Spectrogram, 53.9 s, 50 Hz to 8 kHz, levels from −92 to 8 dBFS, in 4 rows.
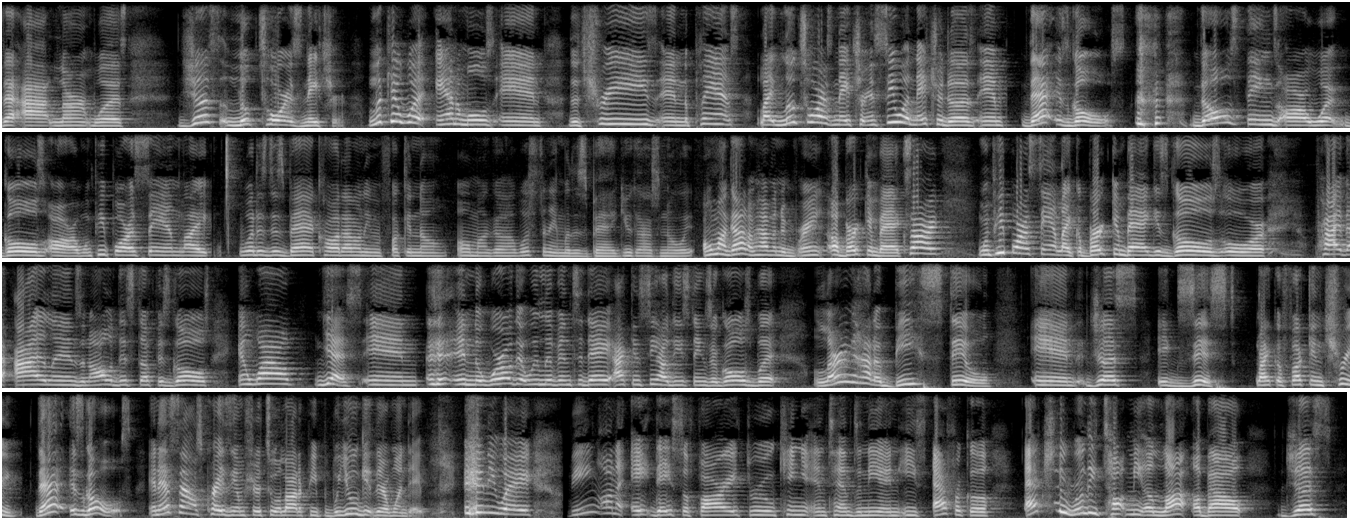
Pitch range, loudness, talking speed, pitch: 230-295 Hz, -14 LUFS, 190 wpm, 255 Hz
